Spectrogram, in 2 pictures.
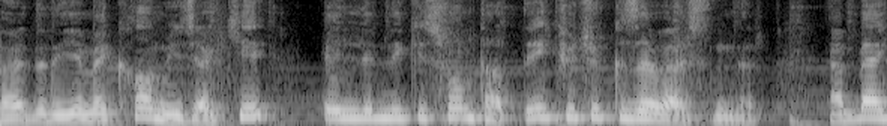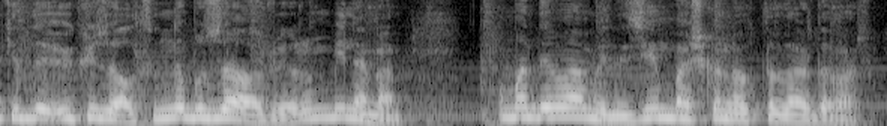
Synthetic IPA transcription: æɾd̪ɛd̪ɛje̞mɛcʰalˠmɯjad͡ʒak̚cʰi | ɛlʲːeɾind̪ecʰiso̞nt̪ʰat̪lˠɯjɯcʰyt͡ʃʰyc̚kːɯzavæɾsinlʲæ̰ɾ̥jabælʲcid̪ɛøcʰyzalˠt̪ʰɯnd̪ˠabuzaːɾɯjo̞ɾumbilʲemæ̰m | amad̪e̞vaːme̞d̪ed͡ʒejimbaʃkʰano̞k̚t̪ʰalˠaɾd̪a̰va̰ɾ̥

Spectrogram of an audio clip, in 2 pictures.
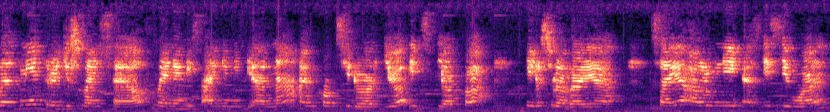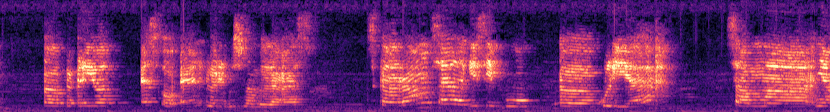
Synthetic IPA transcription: bɛt̪̚miːnt̪ɾodusmajsɛlfmajnemisajninit̪ḭanaʔajmkɔmsidɔrd͡ʒɔʔɪnst̪iapaʔ | ninasulabaja | sajaʔalumniʔɛsisiwan | ʔəpepejɔt̪̚ɛsoʔɛnduaɾibusmambəlasː | ə̥kaɾaŋsajalaɡisibʊ | əkuliah | samaɲa

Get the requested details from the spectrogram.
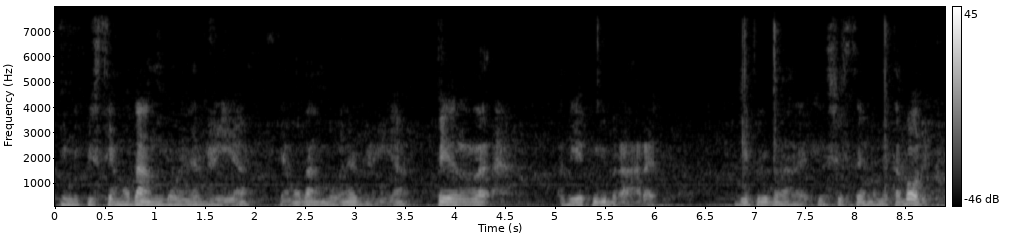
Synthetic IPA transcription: kwind̪ikwist̪jaːmod̪and̪oenerd͡ʒiːast̪jaːmod̪and̪oenerd͡ʒiːaper | riekwilibɾa̰ːɾe | riekwilibɾaːɾeʔilsist̪ɛːmamet̪abɔːliko̥

